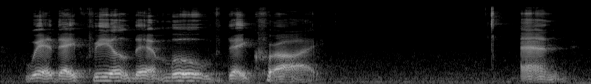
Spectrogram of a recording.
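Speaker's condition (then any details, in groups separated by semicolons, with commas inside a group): Parkinson's disease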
